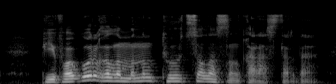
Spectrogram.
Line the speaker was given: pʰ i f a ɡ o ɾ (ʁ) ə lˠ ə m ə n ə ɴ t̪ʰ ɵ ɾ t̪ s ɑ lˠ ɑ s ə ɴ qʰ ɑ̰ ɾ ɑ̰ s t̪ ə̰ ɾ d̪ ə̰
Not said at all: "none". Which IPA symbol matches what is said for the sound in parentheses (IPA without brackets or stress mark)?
ʁ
